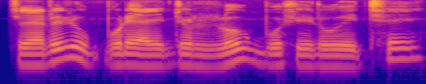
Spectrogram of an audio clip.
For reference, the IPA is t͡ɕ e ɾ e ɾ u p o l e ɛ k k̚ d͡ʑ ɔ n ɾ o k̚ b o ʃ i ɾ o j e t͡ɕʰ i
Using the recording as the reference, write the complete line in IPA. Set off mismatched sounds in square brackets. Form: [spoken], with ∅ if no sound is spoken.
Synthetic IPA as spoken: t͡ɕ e ɾ e ɾ u p o [ɾ] e ɛ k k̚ d͡ʑ [o] n [l] o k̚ b o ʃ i ɾ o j e t͡ɕʰ [e]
